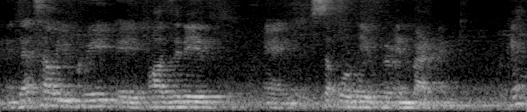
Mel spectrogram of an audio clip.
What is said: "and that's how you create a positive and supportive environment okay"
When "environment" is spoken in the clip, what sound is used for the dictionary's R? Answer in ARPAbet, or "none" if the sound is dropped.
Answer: R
